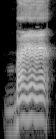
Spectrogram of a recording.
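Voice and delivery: loud bleating baa; sheep baa. Acted. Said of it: "said the sheep".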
